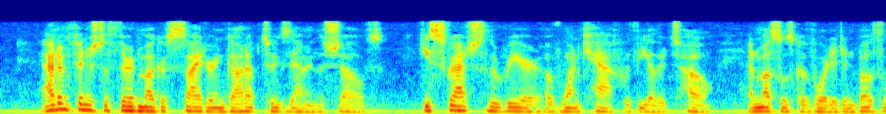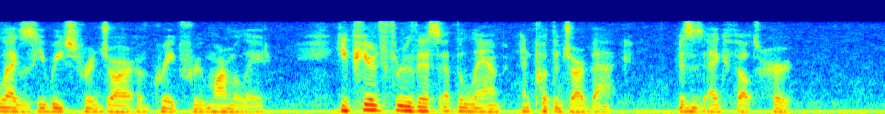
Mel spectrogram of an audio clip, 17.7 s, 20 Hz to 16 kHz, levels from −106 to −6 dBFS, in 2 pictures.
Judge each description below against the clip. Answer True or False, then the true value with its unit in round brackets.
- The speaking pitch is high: False (120 Hz)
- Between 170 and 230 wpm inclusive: True (190 wpm)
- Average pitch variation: False (2.1 semitones)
